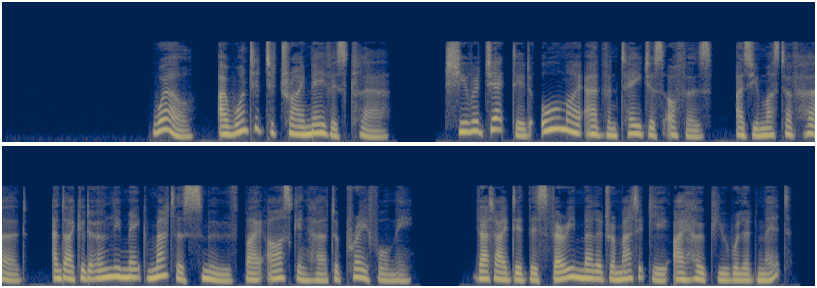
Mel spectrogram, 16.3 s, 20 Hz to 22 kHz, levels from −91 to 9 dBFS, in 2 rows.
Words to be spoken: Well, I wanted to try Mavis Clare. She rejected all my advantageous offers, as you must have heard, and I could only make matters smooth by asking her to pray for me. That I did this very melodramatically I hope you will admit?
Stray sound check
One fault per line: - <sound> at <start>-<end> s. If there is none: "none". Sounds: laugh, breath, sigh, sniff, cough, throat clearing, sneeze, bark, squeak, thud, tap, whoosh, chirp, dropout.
none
